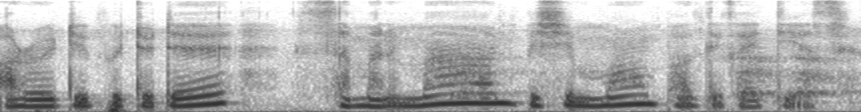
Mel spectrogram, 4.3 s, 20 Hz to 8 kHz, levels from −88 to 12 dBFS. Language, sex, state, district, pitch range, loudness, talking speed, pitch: Nagamese, female, Nagaland, Dimapur, 180-235 Hz, -15 LUFS, 165 wpm, 205 Hz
